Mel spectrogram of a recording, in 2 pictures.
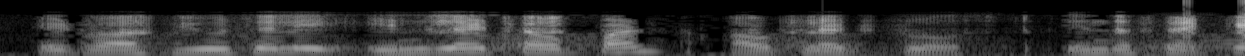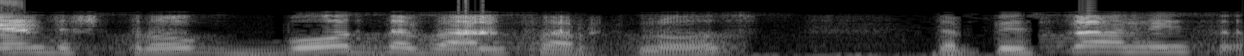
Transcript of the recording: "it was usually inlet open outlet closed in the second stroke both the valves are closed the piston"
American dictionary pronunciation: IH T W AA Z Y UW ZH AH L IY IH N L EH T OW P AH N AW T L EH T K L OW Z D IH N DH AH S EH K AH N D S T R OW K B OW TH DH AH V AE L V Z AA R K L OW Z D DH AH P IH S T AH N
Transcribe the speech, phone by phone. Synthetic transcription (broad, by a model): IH T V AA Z Y UW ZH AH L IY IH N L EH T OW P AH N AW T L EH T K L OW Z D IH N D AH S EH K AH N D S T R OW K B OW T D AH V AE L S AA R K L OW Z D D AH P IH S T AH N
